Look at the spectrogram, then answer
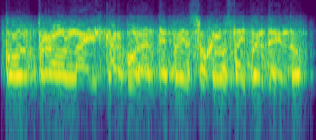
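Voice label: Italian tank damaged mood high, speech; War Thunder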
